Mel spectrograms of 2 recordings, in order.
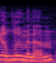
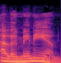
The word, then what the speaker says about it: aluminum: like because i think like there's a couple of ways to pronounce something because i we say aluminum right like aluminum foil aluminum but like aluminium aluminium the thing is my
